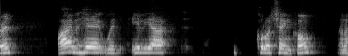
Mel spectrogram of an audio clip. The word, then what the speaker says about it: Ilia: i am here with ilya and i hope i pronounced your your name right is that correct elia yeah it is correct fantastic so ilia is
